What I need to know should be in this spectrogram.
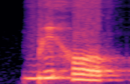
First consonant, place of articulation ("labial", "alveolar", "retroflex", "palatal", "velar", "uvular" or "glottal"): labial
